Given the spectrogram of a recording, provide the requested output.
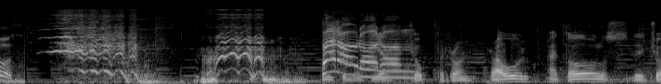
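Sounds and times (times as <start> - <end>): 
speech: 0.0 - 0.4, 1.2 - 6.6
horse neighing: 0.3 - 3.2.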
